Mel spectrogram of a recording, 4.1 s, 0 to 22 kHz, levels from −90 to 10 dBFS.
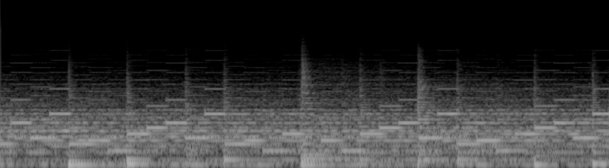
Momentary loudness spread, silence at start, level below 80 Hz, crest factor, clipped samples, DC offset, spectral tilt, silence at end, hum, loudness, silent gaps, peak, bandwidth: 1 LU; 0 s; -36 dBFS; 14 dB; under 0.1%; under 0.1%; -8.5 dB/octave; 0 s; none; -29 LUFS; none; -14 dBFS; 6.4 kHz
